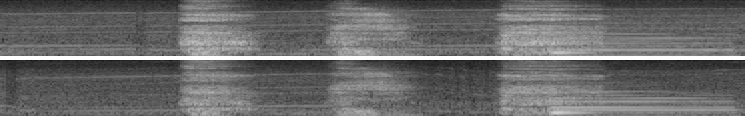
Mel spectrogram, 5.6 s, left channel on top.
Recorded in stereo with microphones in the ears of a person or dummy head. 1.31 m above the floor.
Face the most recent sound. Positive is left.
turn(degrees=-50)  # may be behind; listen again after turning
